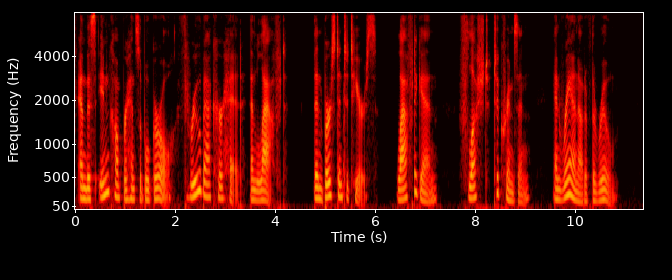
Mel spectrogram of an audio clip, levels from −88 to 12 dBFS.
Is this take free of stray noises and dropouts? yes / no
yes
